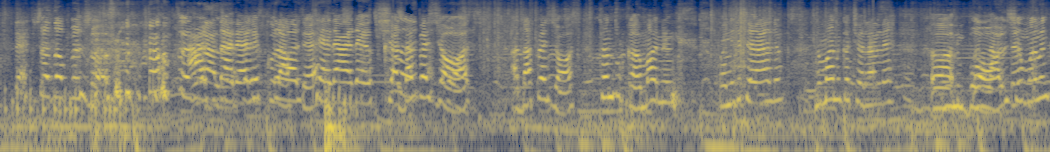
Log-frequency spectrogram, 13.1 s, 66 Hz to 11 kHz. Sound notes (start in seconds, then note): 0.9 chuckles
